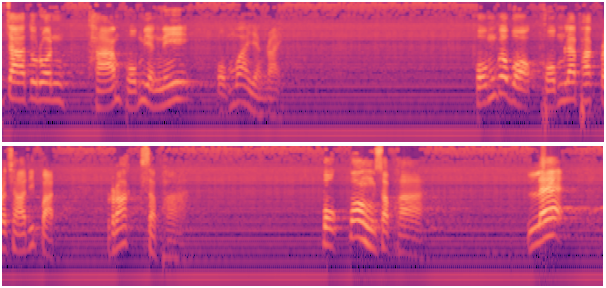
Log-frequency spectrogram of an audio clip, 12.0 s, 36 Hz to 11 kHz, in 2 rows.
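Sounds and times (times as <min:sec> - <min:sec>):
man's amplified speech: 0:00.0 - 0:02.9, 0:04.7 - 0:07.9, 0:09.2 - 0:10.4, 0:11.2 - 0:12.0
electrical mains hum: 0:00.0 - 0:12.0.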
